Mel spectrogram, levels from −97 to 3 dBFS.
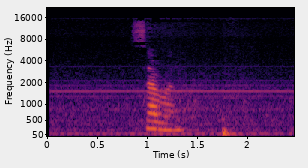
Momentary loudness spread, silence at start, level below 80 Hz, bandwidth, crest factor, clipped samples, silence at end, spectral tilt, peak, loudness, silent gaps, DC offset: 22 LU; 0.05 s; -56 dBFS; 16.5 kHz; 22 dB; under 0.1%; 0 s; -5.5 dB/octave; -18 dBFS; -39 LUFS; none; under 0.1%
